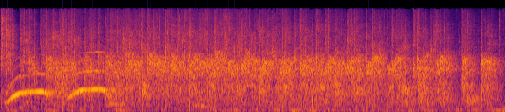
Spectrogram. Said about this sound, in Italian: Va bene, allora un applauso alle amiche.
